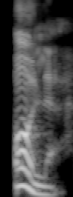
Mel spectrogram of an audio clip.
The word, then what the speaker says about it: hola: word in spanish hello hola se escribe con la h pero la h de hecho en español nunca nunca nunca se pronuncia bares la base española no venga o sea que hello ola luego se acabó todo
